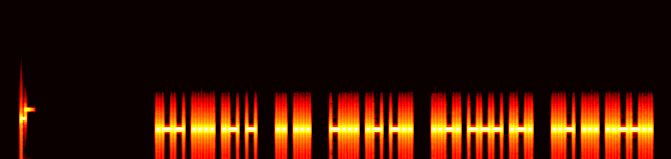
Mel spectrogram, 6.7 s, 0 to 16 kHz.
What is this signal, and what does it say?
Morse code, heard as a keyed tone, about 40 wpm, 700 Hz. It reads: WHAT IS BAD FOR US?
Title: Sentences from Top 700 Words 40wpm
